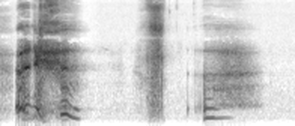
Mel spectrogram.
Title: *gonna sneeze*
